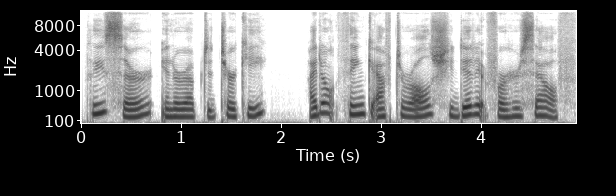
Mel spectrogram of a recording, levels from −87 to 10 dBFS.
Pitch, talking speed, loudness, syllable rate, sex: 205 Hz, 170 wpm, -17 LUFS, 4.8 syllables/s, female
